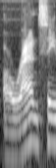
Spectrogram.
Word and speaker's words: Oranssi: And it's by a band called Oransi Pazuzu. Nice. Yeah, and it's spelt how it sounds.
